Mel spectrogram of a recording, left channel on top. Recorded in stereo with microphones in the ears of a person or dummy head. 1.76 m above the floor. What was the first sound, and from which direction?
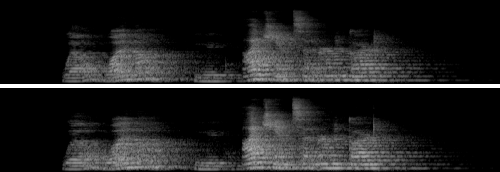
A woman speaking, 60° left (ahead or behind).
